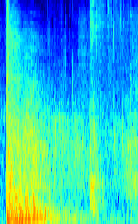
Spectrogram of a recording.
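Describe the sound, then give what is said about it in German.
A rifle shot at a shooting range, fired from a prone position on a mat, gives one loud, sharp blast with a long rumbling decay, followed by a softer thump. “Nachher legt man sich auf eine Matte, bringt das Gewehr in Position und zielt. Trotz Gehörschutz bläst es einem fast durch weg.”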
